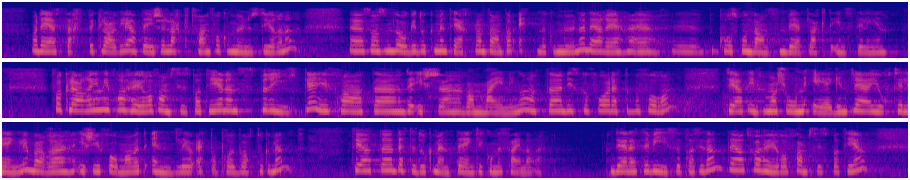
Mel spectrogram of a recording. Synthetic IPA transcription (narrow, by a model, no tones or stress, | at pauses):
ɔd̪ɛæɾst̪æʁkt̪̚bəkʰlɑːɡəlɪɑt̪̚d̪ɛæɾɪçːəlɑkt̪fɾɑmːfɔɾkʰʊmʉːnəst̪yːɾənəsɔnːəs̬ɔmd̪ʉoːɡɛd̪ʊkʉmɛnt̪ʰeːʁt̪blɑnt̪ɑːnt̪ɑʋɛt̪ːnəkʰʊmʉːnəd̪æːɾæɾ | kʰʊɾəspʊnd̪ɑnsn̩ʋeːd̪lɑkt̪ɪnst̪ɪlɪŋən | fɔɾkʰlɑːɾɪŋənɪfɾɑɦœʏɾəfɾɑmskɾɪt̪spʰɑʁt̪ʰiːəd̪ɛnspɾiːkəɪfɾɑːɑt̪d̪ɛʔɪçːəʋɑʁmæɪnɪŋɔmɑt̪d̪ɪskʉlfoːd̪ɛt̪ːəpɔfɔɾɔnt̪ʰɪlɑt̪ɪnfɔʁmɑʂuːnn̩eːɡənt̪lɪæɾjʊʁt̪ʰːɪljɛŋːəlɪbɑːɾəɪʃːəɪfɔɾmɑʋɛt̪ɛnd̪lɪɔʔɛt̪ːəɾpʰɾøːʋbɑːʁt̪̚d̪ʊkʉmɛnt̪ʰː | ɪlɑt̪d̪ɛt̪ːəd̪ʊkʉmɛnt̪əeːɡənt̪lɪkʰɔmːət̪sæɪnəɾə | d̪ɛæd̪ɛt̪ːəʋiːsəpʰɾɛsɪd̪ɛnt̪æɾɑt̪fɔɦœʏʁɾəɔfɾɑmst̪ɪd̪spʰɑʁt̪ʰiːə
